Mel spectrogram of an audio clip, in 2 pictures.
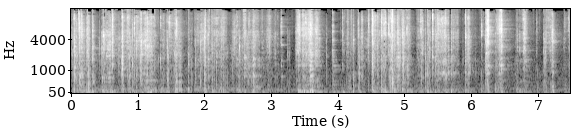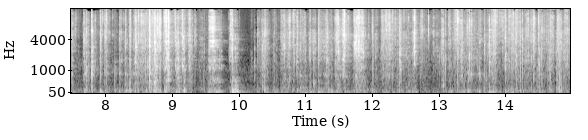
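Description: A hand-sized, loose, hollow and light ball of crumpled aluminum foil is held in both hands and tapped, squeezed and crinkled with fingertips and nails. The result is a dense, bright crackling and rustling with quick, sharp crinkles that come in uneven bursts and brief pauses. Underneath runs a faint low rumble.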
